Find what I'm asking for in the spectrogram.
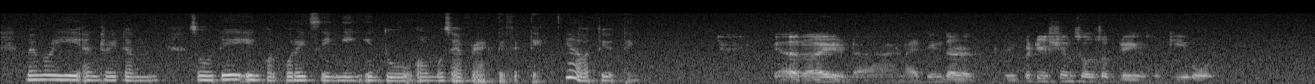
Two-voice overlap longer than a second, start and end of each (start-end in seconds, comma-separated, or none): none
